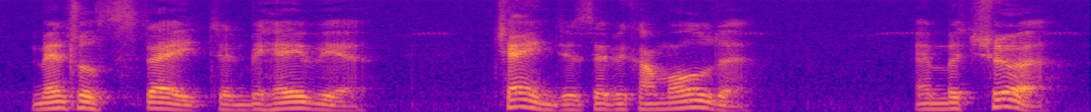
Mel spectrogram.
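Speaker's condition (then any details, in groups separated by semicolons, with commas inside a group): Slurred speech from poisoning; hypersalivation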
